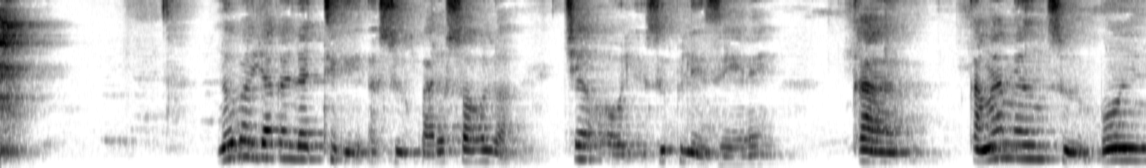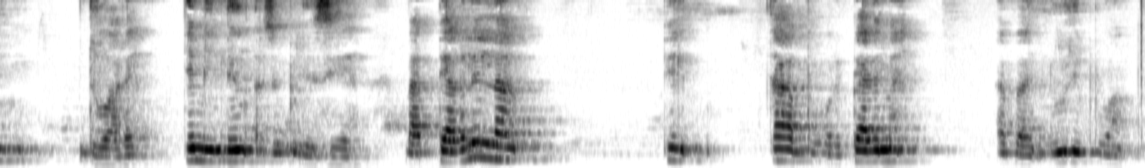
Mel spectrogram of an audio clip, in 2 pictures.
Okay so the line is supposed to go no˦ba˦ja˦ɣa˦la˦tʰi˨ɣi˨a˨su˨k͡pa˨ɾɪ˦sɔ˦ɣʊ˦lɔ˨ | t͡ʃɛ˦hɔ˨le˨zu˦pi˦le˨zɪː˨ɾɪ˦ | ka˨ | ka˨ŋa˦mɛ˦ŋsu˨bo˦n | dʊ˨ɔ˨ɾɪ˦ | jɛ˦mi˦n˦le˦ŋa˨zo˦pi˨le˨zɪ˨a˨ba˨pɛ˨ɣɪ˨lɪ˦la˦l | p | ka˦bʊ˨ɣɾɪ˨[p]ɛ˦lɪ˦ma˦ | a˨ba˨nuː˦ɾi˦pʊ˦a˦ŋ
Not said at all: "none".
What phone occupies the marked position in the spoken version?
p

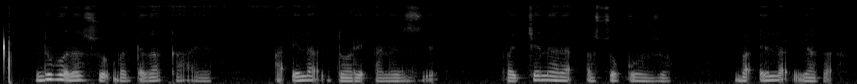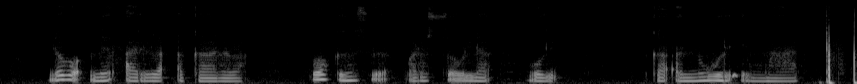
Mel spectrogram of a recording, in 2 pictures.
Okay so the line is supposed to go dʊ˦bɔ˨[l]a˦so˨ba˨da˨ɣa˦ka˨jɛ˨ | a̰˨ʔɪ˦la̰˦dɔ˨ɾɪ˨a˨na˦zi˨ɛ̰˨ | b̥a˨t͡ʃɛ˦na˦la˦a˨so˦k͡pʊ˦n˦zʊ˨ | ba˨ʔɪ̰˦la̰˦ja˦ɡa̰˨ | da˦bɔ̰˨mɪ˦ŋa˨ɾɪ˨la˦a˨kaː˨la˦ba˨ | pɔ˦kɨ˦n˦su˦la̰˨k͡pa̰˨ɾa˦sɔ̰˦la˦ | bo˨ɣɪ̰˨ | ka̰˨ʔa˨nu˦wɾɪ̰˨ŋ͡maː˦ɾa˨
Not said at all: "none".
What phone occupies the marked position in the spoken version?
l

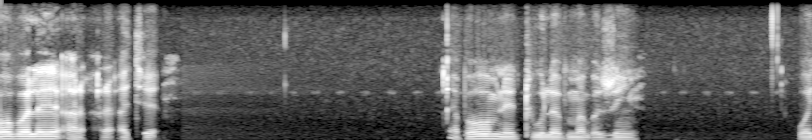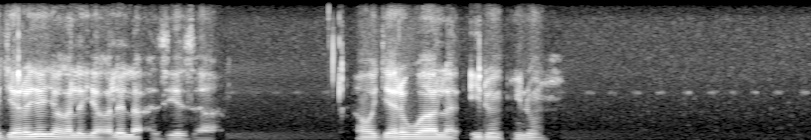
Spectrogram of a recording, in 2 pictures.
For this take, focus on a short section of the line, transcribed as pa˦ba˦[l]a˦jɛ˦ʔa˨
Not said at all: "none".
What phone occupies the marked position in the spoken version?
l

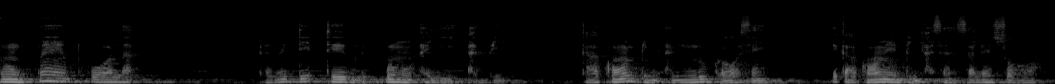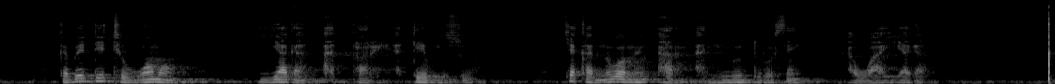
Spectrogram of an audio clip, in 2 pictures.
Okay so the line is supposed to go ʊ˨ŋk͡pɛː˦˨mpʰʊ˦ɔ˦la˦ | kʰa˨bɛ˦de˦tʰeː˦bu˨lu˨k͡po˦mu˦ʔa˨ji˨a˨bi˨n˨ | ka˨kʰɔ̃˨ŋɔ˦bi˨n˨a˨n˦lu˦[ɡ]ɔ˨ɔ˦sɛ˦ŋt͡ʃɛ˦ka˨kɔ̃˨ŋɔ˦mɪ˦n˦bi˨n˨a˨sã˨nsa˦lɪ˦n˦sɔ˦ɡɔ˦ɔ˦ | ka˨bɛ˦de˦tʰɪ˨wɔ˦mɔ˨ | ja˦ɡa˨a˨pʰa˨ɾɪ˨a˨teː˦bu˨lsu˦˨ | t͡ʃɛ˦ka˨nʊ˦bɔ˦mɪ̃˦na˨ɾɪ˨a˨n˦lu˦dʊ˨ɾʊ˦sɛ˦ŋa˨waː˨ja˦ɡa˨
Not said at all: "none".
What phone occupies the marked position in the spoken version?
ɡ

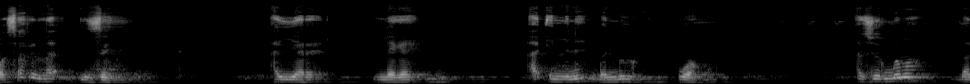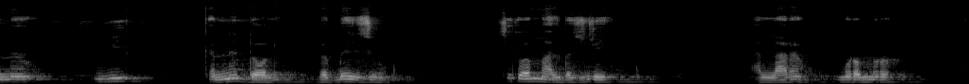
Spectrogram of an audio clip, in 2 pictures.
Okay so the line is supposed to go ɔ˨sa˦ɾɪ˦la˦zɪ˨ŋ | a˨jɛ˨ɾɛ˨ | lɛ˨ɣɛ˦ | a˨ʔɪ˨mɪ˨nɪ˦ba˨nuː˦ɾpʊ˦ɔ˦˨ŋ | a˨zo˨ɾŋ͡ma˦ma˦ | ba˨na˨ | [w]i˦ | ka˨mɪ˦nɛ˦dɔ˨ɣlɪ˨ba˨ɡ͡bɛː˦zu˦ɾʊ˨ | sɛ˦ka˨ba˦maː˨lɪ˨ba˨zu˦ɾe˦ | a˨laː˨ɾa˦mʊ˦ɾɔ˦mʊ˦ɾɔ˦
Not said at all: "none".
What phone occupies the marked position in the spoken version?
w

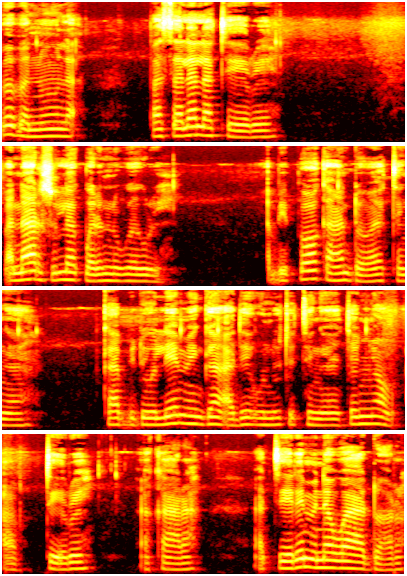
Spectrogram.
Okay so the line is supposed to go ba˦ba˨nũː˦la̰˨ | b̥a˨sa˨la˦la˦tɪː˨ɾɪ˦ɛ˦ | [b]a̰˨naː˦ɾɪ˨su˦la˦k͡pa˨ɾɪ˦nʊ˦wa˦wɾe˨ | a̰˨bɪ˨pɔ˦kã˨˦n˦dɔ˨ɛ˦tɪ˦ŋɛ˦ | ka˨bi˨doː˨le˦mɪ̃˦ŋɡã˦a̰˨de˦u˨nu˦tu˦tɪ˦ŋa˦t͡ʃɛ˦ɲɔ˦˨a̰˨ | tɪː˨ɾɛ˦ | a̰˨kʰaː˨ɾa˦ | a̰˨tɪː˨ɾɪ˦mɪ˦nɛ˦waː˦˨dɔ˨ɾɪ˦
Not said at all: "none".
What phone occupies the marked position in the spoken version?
b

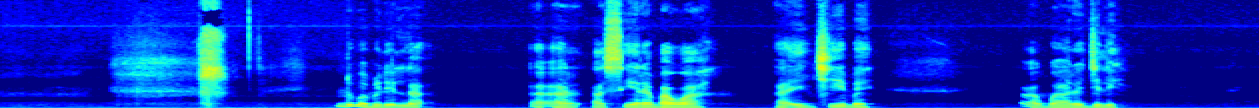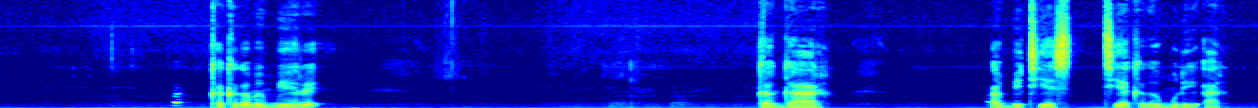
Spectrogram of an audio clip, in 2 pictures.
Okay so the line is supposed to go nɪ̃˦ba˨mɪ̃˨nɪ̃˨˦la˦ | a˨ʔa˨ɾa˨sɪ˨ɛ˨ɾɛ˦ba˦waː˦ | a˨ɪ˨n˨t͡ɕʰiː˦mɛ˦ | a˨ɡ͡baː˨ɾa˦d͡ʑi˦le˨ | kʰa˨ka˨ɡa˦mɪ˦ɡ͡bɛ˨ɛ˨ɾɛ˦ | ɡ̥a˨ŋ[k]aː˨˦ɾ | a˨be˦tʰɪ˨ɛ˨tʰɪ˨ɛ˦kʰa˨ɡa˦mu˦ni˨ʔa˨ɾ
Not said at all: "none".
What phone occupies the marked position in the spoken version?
ɡ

